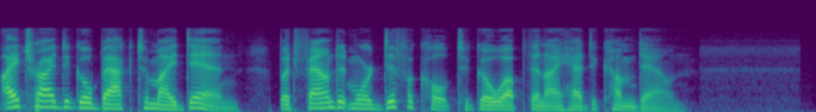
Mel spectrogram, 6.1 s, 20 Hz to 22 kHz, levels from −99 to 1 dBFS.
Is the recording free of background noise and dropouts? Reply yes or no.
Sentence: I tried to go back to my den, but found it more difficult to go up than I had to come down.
yes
